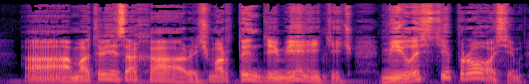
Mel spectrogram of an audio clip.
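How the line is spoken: Nasal, feigned friendliness. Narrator (Russian): загнусавил Демьян, стараясь изобразить приветливость

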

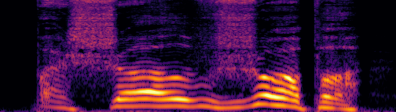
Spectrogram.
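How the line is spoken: Strained breathless exhale. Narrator (Russian): с трудом выдохнул Эдиранин

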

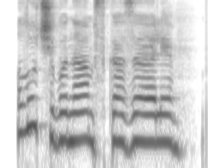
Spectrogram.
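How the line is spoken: Sighed. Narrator (Russian): вздохнула я

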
